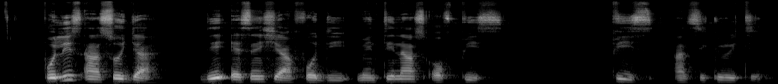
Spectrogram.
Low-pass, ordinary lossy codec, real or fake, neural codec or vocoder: none; none; real; none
